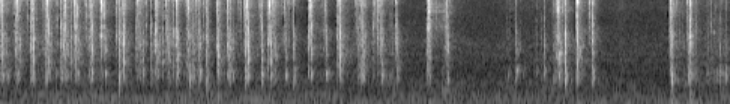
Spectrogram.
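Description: Fingertips of both hands type on a full-size white Glorious GMMK White Ice mechanical keyboard with plastic keycaps and clicky Gateron Blue switches. A rapid run of sharp, bright clicks with short, dry decay fills the first three seconds, then slows to a few scattered keystrokes after a brief lull.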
